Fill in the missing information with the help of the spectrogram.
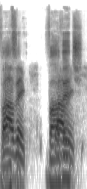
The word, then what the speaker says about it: Vavic: The USC's men's and women's water polo coach, Jovan Vasic, is it Vasic or Vak? I don't know how to pronounce it. – Vavic.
